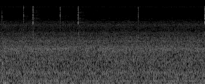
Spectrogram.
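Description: Steady background hiss with a faint low hum and a few faint ticks: the room tone of a narration microphone between sentences.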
